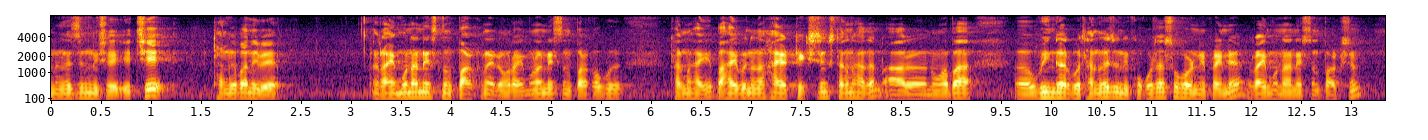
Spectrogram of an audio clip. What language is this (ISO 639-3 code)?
brx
